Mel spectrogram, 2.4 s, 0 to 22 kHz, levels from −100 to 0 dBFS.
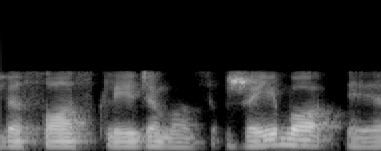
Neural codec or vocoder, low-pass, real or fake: none; 3.6 kHz; real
